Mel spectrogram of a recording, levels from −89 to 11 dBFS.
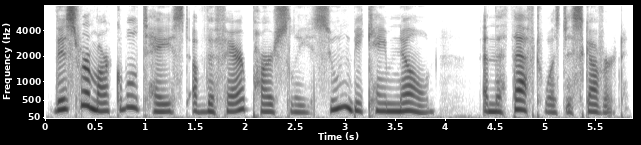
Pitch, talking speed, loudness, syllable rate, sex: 220 Hz, 155 wpm, -21 LUFS, 4.8 syllables/s, female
